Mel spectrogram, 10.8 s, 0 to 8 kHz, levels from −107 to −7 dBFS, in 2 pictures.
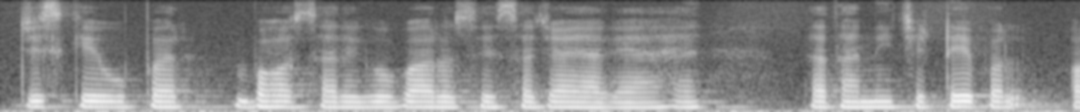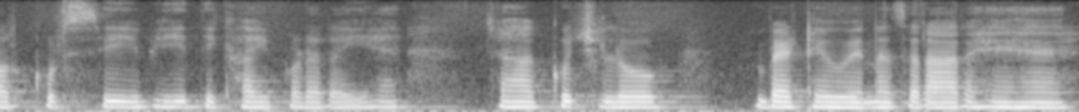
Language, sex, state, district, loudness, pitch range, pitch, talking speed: Hindi, male, Bihar, East Champaran, -17 LUFS, 140-145 Hz, 145 Hz, 155 wpm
